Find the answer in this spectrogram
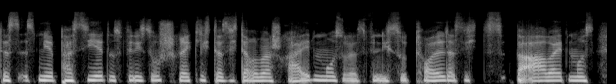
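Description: Her pitch fairly low and her intonation monotone and flat, a woman talks at a fairly quick pace with hardly any pauses, in a dry, close sound with no echo on a very clean recording with a silent background. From East Germany. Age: 50s. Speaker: screenwriter. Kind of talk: interview.

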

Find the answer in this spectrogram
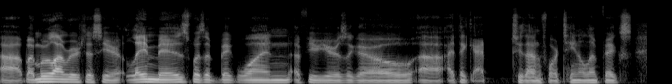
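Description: A man with an American accent talks at a moderate pace in an unremarkable speaking voice, fairly low for a man, with fairly even intonation and hardly any pauses. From Hong Kong. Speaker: figure skating blogger. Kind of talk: casual interview.

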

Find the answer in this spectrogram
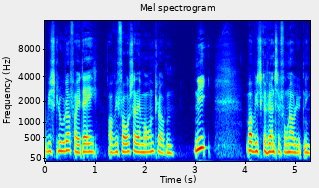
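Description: A woman speaks at a moderate pace with fairly even intonation, her voice fairly low and dark and mellow in tone. The sound is dry and close with no echo, on a very clean recording with a silent background. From Denmark. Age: 40s. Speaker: wife of a biker gang member. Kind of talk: interview. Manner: hesitant, many filler sounds.

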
